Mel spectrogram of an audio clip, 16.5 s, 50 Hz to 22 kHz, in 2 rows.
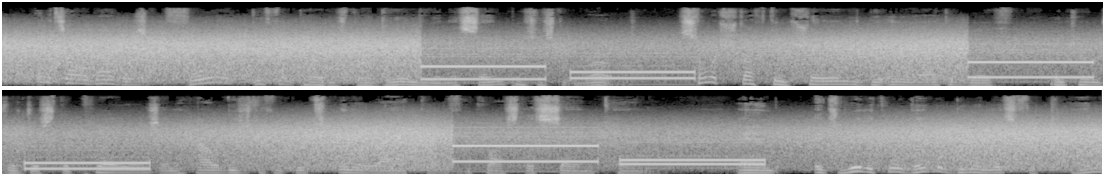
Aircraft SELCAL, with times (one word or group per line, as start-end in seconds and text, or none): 3.1-5.2 CM-DJ
7.2-9.4 EQ-AG
11.6-14.0 HS-FJ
